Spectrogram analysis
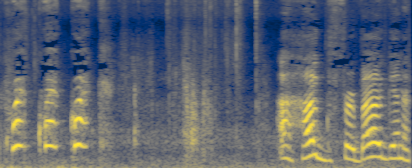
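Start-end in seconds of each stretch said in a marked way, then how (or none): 0.1-1.2 high, loud duck quacks; happy duck quacking. Acted. Ducky showing children how happy sounds, high quacking. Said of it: "When I'm feeling happy, I say".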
